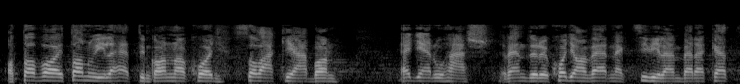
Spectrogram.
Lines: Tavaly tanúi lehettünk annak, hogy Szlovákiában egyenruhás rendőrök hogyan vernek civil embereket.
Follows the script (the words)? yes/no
yes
